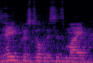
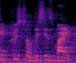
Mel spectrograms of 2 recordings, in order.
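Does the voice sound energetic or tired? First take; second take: tired; energetic. First: The voice is flat, tired and unenthusiastic. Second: The voice is lively and full of energy. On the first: The speaker calls it wrong. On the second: The speaker calls it right.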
